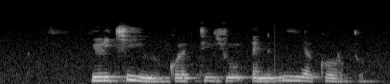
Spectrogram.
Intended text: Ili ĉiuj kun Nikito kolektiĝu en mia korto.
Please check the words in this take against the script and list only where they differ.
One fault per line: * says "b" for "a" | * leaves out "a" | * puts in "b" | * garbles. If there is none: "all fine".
* leaves out "kun Nikito"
